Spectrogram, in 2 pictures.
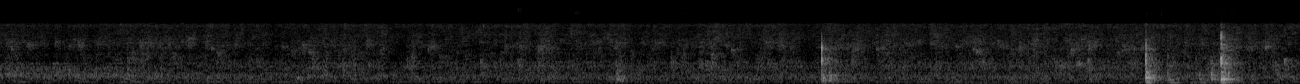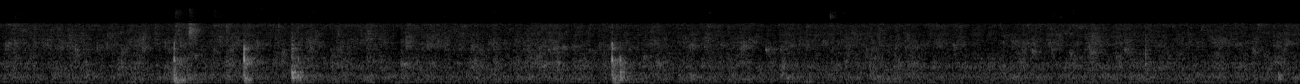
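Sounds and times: wooden spoon knocking on cookware: 0:08.2 - 0:08.5, 0:11.4 - 0:12.5.

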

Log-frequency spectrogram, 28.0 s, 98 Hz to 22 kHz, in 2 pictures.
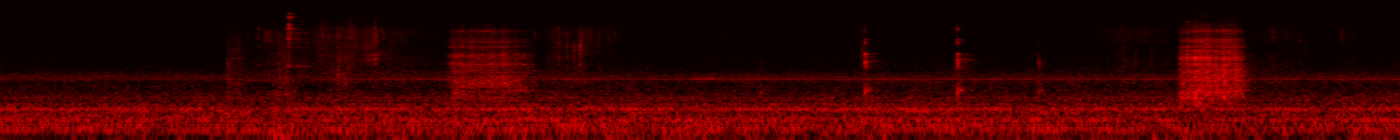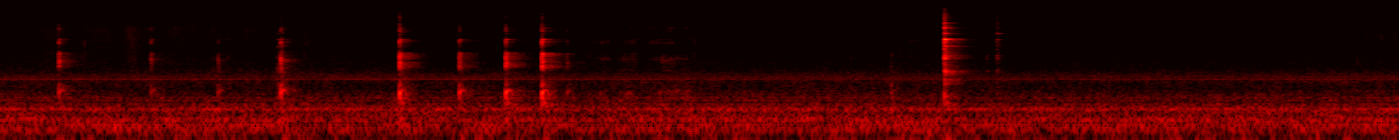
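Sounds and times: knife and fork clinking on plate: 0:23.4 - 0:24.1.

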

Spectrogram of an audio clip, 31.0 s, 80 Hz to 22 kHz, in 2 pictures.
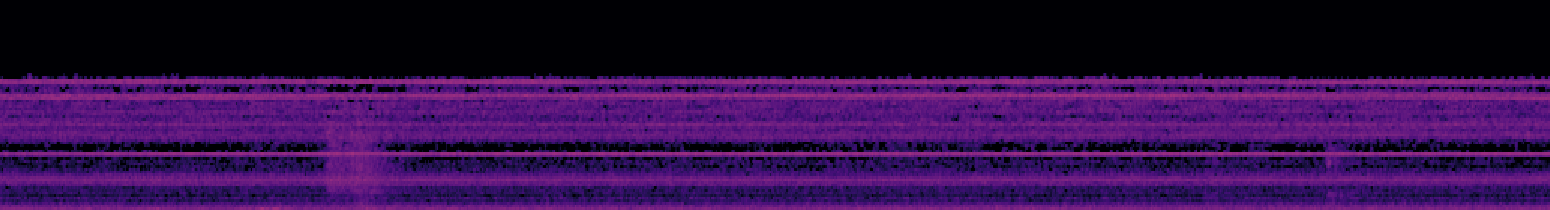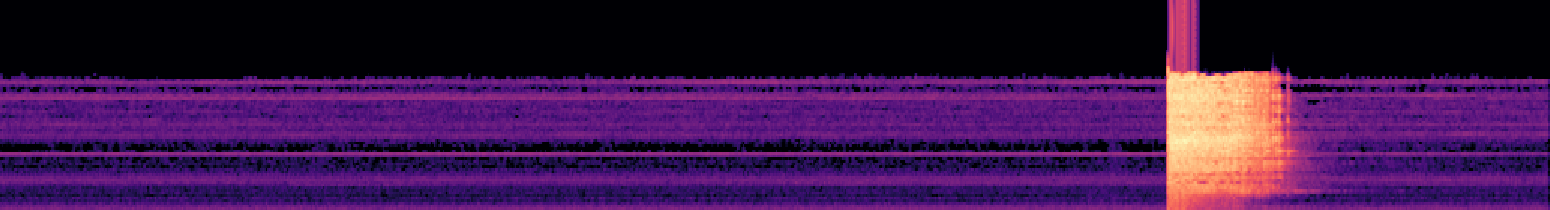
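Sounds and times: sheet steel tearing: 0:27.2 - 0:28.6.

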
